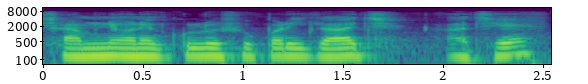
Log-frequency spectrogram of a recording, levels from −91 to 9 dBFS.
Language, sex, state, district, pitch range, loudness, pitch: Bengali, male, West Bengal, Alipurduar, 140-145 Hz, -13 LUFS, 140 Hz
